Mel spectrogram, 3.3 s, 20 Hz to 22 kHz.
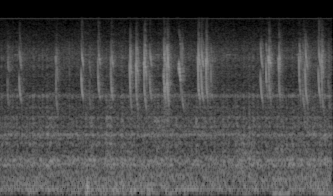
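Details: Broad-tailed Hummingbird giving thin, very high call chips, single or in quick bursts of two or three, at Sandia Crest, Sandia Mountains, on August 7, 2011, over a faint steady hum and low outdoor rumble.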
